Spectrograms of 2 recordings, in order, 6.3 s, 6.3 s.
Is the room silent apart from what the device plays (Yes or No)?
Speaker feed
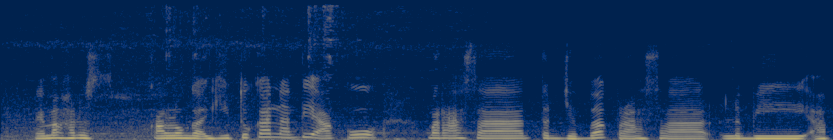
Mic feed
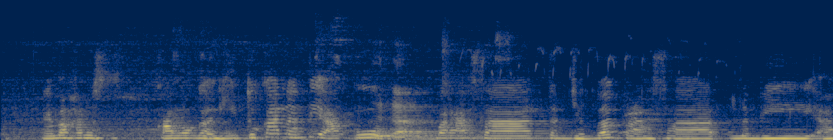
No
